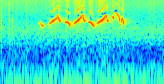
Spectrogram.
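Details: Magnolia Warbler song, one of seven examples: a short, quick phrase of about a second of sweet, slurred whistled notes rising and falling in a wavy series, clear against a quiet background.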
